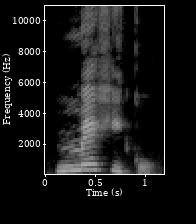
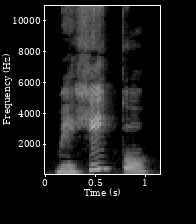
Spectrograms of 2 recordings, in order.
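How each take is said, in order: First: The stress is on the first syllable. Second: The stress is on the middle syllable. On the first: The speaker calls it right. "si pronunciamos más fuerte la antepenúltima sílaba, diría" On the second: The speaker calls it wrong. "vamos a probar si está en la penúltima sílaba"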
